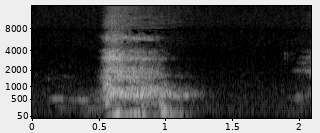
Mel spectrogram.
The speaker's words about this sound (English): I ran down to the bathroom and now I'm out of breath.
